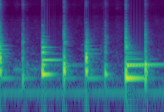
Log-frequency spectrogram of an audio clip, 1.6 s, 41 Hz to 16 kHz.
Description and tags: bongo martillo 145bpm
Approximately 145 bpm, straight martillo rhythm on the bongos.
martillo, percussion, drums, bongo, drum, latin, loop, 145-bpm, beat, percussion-loop, rhythm, bongos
